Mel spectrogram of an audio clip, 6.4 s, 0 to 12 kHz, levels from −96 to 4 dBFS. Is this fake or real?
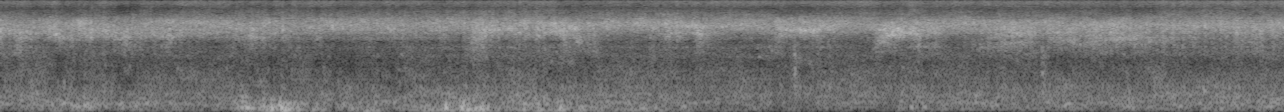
fake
